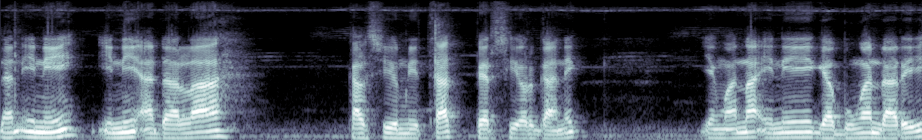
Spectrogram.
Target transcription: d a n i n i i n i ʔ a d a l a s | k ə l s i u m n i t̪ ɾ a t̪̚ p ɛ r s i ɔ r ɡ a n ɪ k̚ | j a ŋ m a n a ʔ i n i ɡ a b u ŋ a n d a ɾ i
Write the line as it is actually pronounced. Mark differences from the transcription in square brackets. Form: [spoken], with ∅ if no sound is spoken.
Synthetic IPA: d a n i n i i n i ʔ a d a l a [h] | k [a] l s i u m n i t̪ ɾ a t̪̚ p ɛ r s i ɔ r ɡ a n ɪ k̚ | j a ŋ m a n a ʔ i n i ɡ a b u ŋ a n d a ɾ i

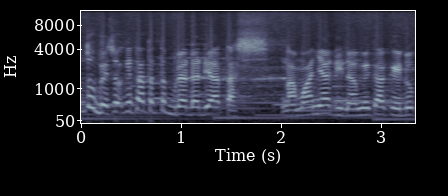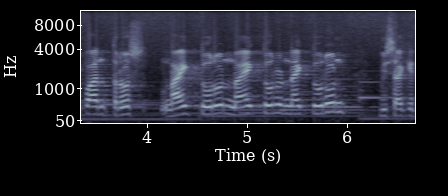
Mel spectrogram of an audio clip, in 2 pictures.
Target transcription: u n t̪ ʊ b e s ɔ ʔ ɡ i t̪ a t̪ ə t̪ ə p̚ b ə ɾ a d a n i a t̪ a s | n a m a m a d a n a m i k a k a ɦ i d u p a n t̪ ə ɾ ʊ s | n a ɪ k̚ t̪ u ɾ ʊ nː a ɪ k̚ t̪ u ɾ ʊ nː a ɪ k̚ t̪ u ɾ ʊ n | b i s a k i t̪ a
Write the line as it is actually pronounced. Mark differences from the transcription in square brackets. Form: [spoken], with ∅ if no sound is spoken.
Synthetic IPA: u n t̪ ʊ b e s ɔ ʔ [k] i t̪ a t̪ ə t̪ ə p̚ b ə ɾ a d a [d] i a t̪ a s | n a m a [ɲ] a d [i] n a m i k a k [ə] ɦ i d u p a n t̪ ə ɾ ʊ s | n a ɪ k̚ t̪ u ɾ ʊ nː a ɪ k̚ t̪ u ɾ ʊ nː a ɪ k̚ t̪ u ɾ ʊ n | b i s a k i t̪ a

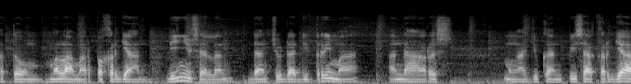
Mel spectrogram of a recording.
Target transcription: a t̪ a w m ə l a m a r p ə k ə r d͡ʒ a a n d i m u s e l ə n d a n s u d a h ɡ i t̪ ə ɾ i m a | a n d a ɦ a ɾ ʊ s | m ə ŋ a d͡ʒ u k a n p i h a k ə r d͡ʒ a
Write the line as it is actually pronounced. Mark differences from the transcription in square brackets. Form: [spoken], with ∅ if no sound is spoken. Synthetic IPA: a t̪ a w m ə l a m a r p ə k ə r d͡ʒ a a n d i [ɲ] u s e l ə n d a n s u d a h [d] i t̪ ə ɾ i m a | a n d a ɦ a ɾ ʊ s | m ə ŋ a d͡ʒ u k a n p i [s] a k ə r d͡ʒ a

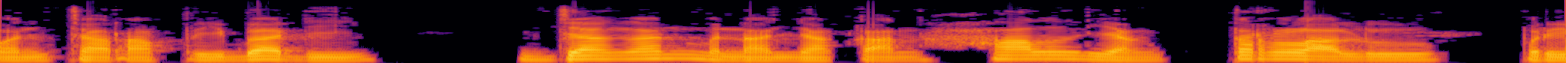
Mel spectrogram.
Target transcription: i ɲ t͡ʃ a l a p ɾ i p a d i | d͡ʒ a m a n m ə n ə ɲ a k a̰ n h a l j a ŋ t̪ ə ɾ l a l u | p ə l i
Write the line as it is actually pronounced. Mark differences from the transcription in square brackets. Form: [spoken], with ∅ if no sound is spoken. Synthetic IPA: [a] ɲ t͡ʃ a [ɾ] a p ɾ i [b] a d i | d͡ʒ a [ŋ] a n m ə n [a] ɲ a k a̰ n h a l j a ŋ t̪ ə [r] l a l u | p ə [ɾ] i

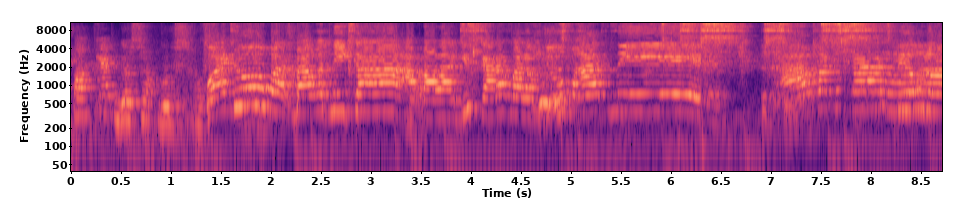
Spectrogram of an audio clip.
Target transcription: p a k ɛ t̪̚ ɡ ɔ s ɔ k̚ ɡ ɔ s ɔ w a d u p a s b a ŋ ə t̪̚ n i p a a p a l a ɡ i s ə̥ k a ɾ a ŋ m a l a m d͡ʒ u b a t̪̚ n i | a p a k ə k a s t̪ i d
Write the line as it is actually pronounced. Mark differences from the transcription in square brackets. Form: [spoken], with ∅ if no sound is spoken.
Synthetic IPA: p a k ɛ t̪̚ ɡ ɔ s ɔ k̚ ɡ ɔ s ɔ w a d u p a s b a ŋ ə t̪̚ n i [k] a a p a l a ɡ i s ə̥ k a ɾ a ŋ m a l a m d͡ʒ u [m] a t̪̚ n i | a p a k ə k a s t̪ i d

